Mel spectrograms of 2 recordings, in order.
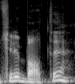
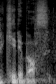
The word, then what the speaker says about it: Kiribati: Ja, det heter jo ikke Kiribati. – Nei, selv om det mange som leser, vil jo anta det selvfølgelig. – Ja, det heter Kiribati. T-I uttales vanligvis, ikke S.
